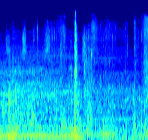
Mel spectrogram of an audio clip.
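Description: A car door opens with a thud.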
